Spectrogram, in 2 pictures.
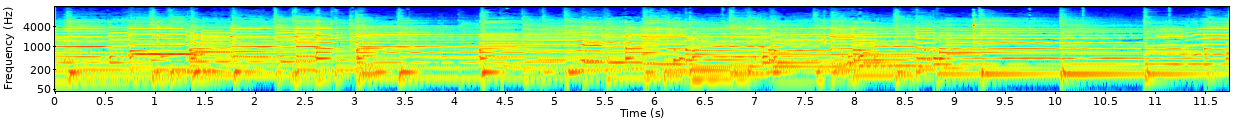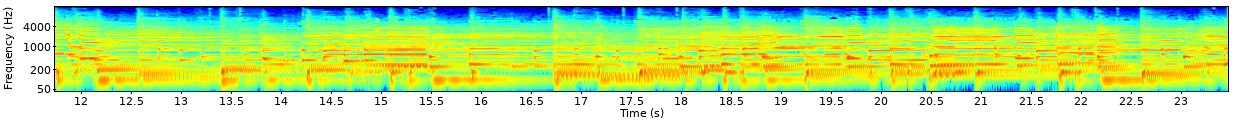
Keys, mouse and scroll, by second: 0.0 ctrl+click, 15.4 right click, 18.9 Right.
